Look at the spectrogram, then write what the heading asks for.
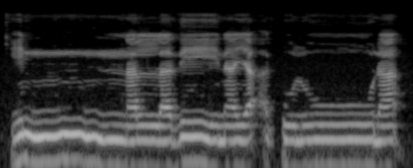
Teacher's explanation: ইন্না হামজাকে রাইট দিয়ে নুনটাকে তাসদিদ ওয়ালা নুন এখানে ডাবল করে গুন্না সহকারে পড়বেন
